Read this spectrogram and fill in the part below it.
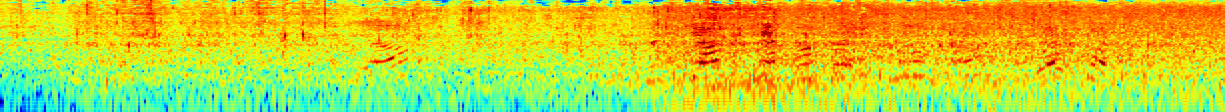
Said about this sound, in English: We're going to get closer to the water noises if we cross over to the other side. We just need to find a bridge.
